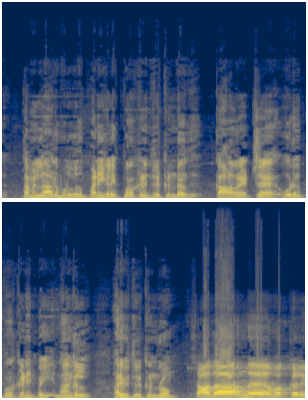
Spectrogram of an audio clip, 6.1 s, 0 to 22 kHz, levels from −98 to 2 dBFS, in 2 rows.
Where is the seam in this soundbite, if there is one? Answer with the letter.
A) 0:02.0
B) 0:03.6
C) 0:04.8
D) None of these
C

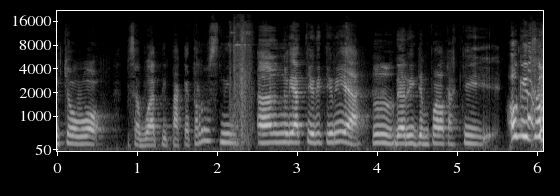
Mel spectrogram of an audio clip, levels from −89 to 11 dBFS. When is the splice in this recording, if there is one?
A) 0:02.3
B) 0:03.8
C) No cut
A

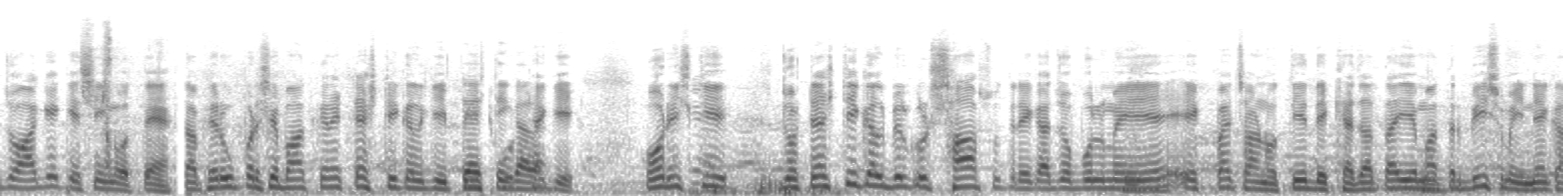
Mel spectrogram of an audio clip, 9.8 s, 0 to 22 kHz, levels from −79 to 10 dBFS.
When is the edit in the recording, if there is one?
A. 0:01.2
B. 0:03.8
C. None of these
A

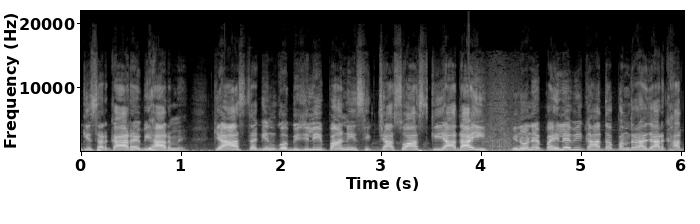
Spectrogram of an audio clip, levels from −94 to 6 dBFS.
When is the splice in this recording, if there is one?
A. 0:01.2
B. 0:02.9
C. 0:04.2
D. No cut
C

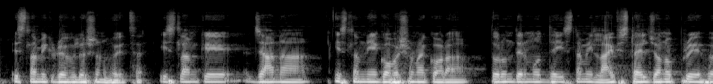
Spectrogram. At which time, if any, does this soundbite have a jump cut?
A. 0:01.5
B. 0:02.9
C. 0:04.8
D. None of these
A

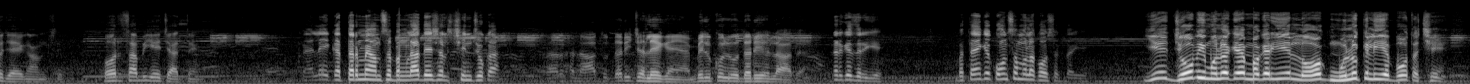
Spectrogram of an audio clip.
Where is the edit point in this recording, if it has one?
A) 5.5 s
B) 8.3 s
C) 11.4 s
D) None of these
B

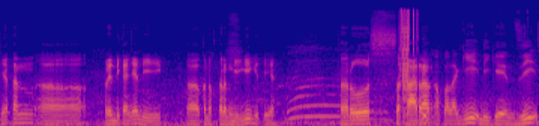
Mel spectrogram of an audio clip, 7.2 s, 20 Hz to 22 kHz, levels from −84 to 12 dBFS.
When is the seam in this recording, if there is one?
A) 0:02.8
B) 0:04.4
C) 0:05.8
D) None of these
C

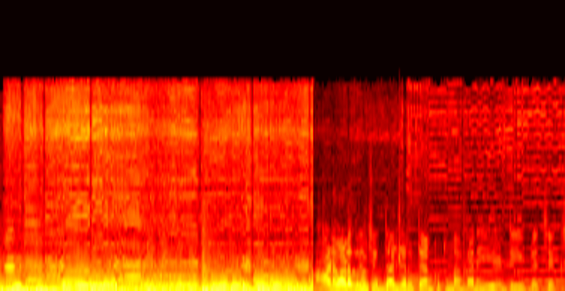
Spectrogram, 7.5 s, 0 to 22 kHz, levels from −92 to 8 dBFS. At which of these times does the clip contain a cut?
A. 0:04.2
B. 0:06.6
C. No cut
A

